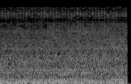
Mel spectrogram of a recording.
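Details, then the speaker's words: 2010 Toyota Prius hybrid after repair of failed ignition coils (codes P0352–P0354): smooth, even low idle hum with no misses or shaking; engine now runs steadier. "ซ่อมเสร็จแล้วก็ให้ลูกค้าวิ่งทดสอบลงเป็นไงครับเป็นไงบ้างโอเคนะครับเครื่องนิ่งขึ้นนะครับ"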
